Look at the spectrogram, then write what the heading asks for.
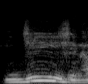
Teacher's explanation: Olha o di como sílaba tônica aí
